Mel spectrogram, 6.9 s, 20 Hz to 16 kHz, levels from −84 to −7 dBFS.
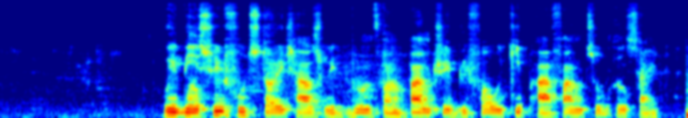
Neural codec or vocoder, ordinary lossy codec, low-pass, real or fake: codec, 44.1 kHz, 7.8 kbps, Pupu-Codec; none; 14.4 kHz; fake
